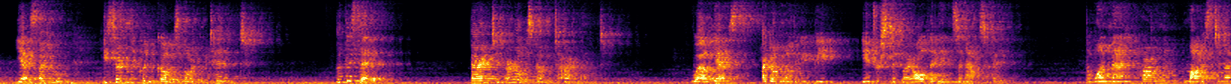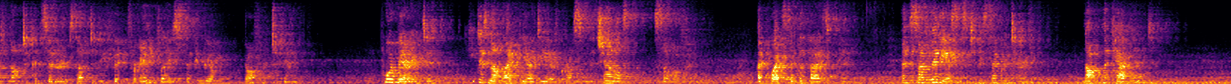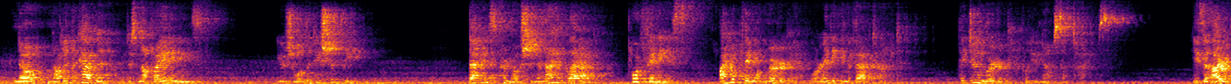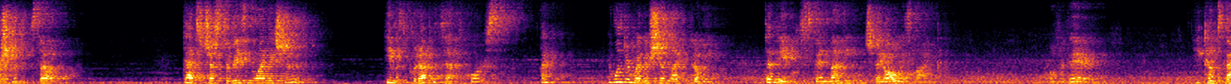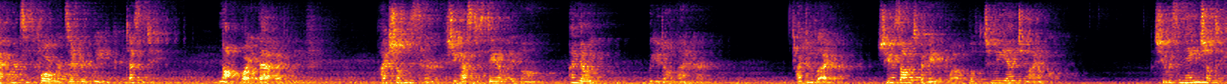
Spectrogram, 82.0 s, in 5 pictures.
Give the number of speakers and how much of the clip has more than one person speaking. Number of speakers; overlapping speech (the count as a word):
one, no overlap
